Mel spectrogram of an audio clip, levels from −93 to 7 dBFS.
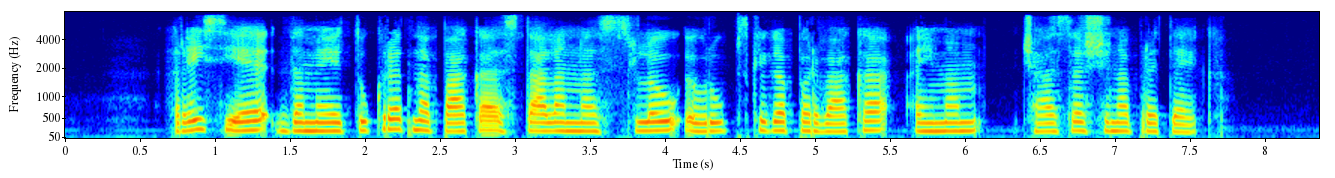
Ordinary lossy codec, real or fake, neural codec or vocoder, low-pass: AAC, 32 kbps; real; none; 7.2 kHz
